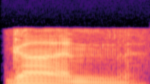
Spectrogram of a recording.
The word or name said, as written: gun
